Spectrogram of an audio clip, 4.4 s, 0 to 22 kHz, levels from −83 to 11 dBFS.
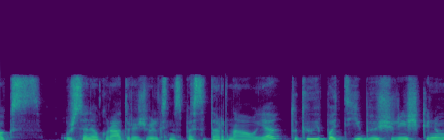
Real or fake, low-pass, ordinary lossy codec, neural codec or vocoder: real; 9.9 kHz; AAC, 64 kbps; none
